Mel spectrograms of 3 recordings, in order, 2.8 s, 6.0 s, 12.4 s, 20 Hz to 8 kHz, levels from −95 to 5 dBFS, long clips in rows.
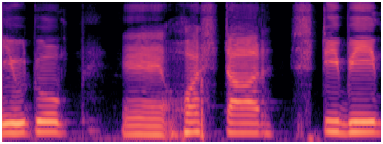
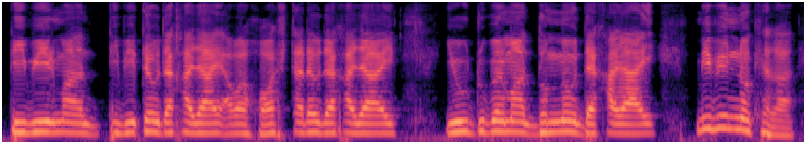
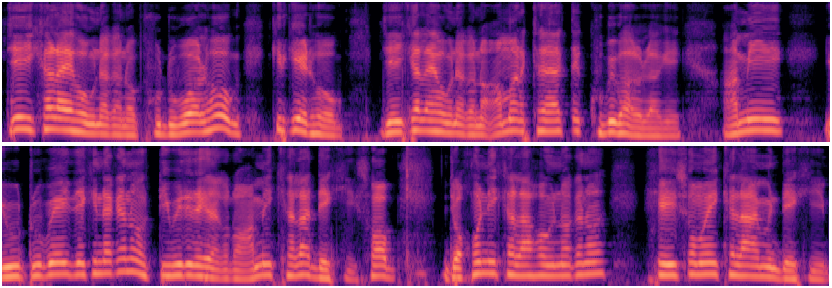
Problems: none marked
